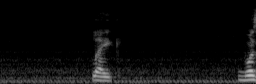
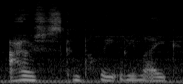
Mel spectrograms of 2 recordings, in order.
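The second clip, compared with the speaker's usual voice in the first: hushed whisper; 5 dB quieter than usual. Real, not acted. Mother recalling near-death, whispering softly. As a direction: breathe the words as if at peace. Describing abyss of contentment.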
